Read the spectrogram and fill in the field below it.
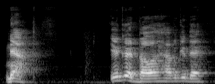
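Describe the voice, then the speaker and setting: A man's voice: fairly high pitch, fairly quick. Boston-accented man hosting a livestream. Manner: conversational, asks viewers questions, repeats himself. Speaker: true crime live streamer, former law enforcement. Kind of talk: casual livestream commentary.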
